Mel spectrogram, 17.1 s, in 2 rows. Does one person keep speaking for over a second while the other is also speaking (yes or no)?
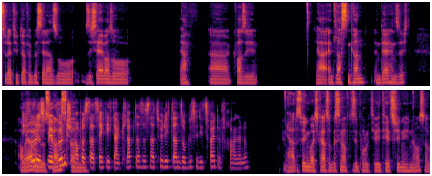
yes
